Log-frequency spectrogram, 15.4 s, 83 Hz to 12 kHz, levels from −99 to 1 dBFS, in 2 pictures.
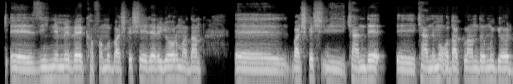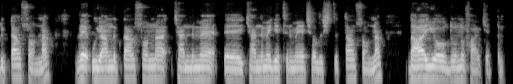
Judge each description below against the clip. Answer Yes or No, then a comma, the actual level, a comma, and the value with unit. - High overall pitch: No, low, 110 Hz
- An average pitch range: No, narrow, 1.7 semitones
